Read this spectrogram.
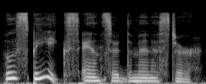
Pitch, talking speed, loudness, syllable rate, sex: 185 Hz, 145 wpm, -17 LUFS, 4.6 syllables/s, female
